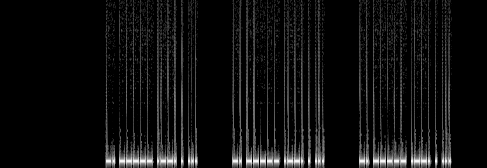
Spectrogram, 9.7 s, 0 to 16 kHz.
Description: Morse code, heard as a keyed tone, about 34 wpm, 700 Hz. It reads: N0PES N0PES N0PES
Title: USA Call Signs - 5 Characters - Repeated 3x - 35wpm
